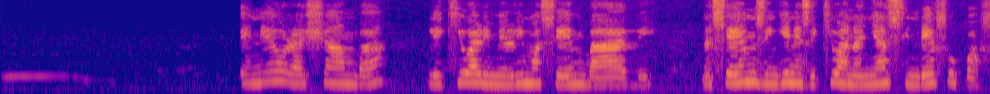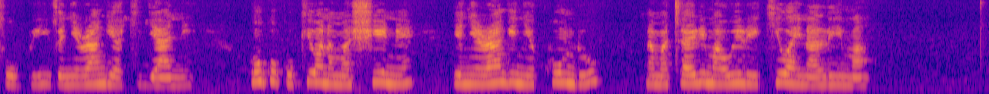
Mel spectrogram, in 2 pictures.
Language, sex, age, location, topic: Swahili, female, 18-24, Dar es Salaam, agriculture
